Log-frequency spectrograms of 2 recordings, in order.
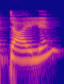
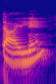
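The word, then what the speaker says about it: ptyalin: two digestive enzyme the tylene in this the p is silent okay so we call this a thailand and a pancreatic alpha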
